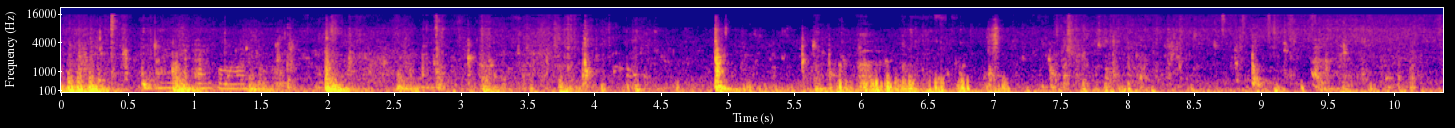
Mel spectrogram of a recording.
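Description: Irregular knocks and thumps aboard a small riverboat, with a few louder bumps in the first seconds and again around the middle, over a low rumble.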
